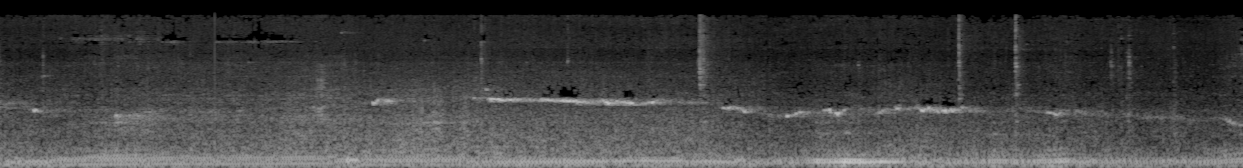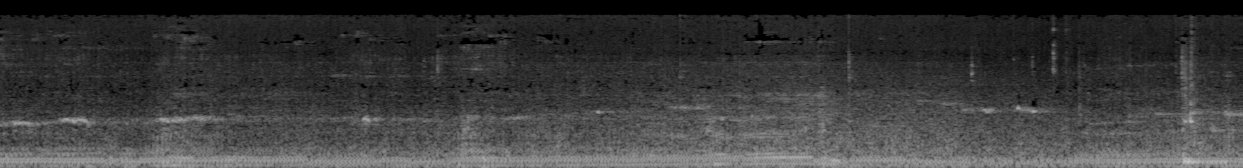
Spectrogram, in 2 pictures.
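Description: Yamaha Bolt's air-cooled V-twin engine running steadily under way on a gravel road, with a thin high tone that wavers and slides lower over time and a few sharp ticks.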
